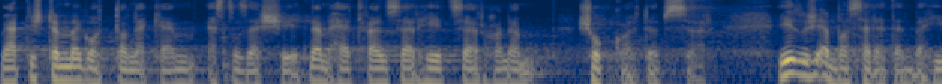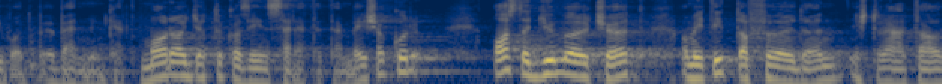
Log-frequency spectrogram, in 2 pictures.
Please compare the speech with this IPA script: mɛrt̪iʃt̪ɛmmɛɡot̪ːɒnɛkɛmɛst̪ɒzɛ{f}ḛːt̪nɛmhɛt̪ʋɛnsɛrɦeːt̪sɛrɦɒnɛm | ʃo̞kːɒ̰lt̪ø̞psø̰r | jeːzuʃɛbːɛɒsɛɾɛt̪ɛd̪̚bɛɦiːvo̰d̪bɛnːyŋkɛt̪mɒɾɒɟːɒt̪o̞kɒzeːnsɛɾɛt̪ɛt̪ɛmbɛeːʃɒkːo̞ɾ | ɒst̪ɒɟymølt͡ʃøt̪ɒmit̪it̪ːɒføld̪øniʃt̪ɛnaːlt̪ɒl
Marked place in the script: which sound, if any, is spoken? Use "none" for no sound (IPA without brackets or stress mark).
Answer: ʃ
